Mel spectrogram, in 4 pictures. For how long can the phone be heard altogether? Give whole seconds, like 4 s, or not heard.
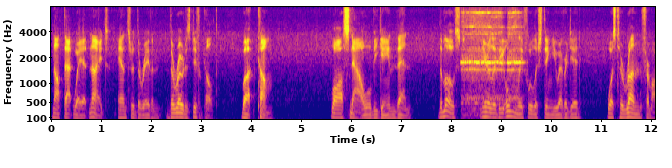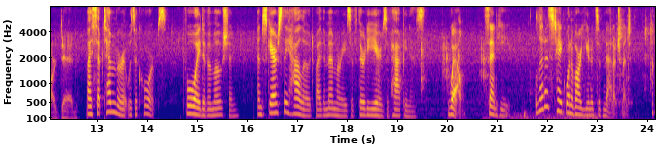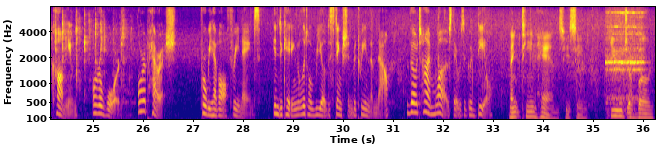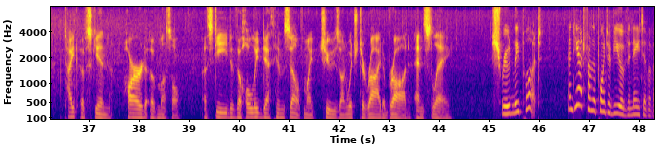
2 s.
